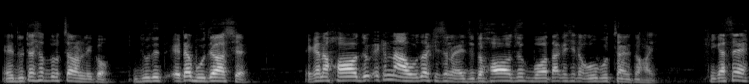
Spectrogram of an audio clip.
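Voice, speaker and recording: Talking fast in a slightly high voice, a man runs a quick online lesson on pronunciation rules. He repeats each point and quizzes his students, and the audio has no echo.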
